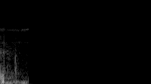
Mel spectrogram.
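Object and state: Nothing is struck.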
